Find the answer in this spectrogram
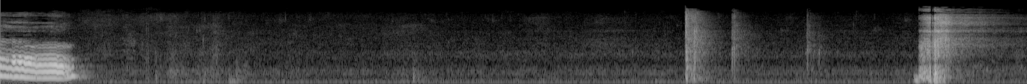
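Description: A Siberian Husky lets out a short, warbling whine that bends up and down in pitch, the kind huskies use when demanding attention. After it comes near silence, broken by a few soft knocks and rustles.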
